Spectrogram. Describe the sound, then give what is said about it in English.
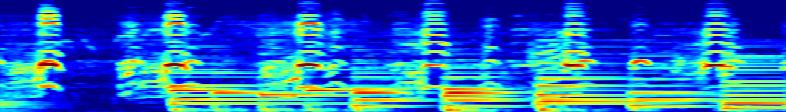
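A flock of geese flying high overhead honks in a noisy, overlapping chorus, with loud, nasal calls repeating rapidly and continuously, and a steady droning tone running beneath them. “Once in the air came a flock noise where geese are the honks on high.”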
